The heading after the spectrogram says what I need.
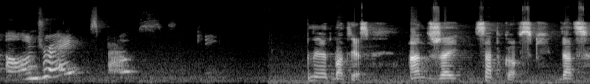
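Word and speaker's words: Sapkowski: spouse key on andre spouse yes and jay zapkowski that's how you pronounce it thank you okay guys that is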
